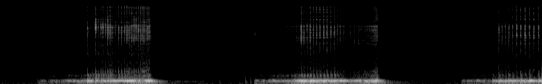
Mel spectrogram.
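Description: A wooden toothpick held in the fingers scratches the side of an uncovered microphone's hollow metal mesh grille, then is pulled away at the end. Three long scratching bursts come through as a deep, close-miked rumble centered around 130 Hz, with faint bright hiss on top. Short silences separate the bursts.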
